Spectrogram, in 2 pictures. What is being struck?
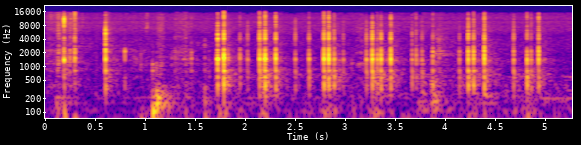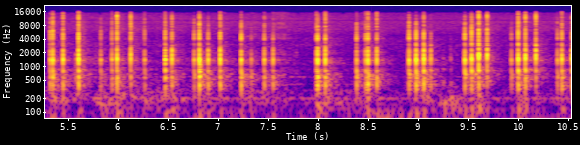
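Paperback book with glossy card cover.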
